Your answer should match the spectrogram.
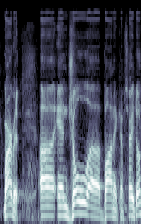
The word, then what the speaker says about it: Marbut: Marbut. Marbut.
